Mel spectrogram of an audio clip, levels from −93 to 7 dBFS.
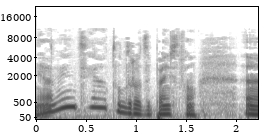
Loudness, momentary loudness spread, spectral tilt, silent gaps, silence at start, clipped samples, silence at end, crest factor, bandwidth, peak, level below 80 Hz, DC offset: -27 LUFS; 8 LU; -7.5 dB/octave; none; 0 s; under 0.1%; 0 s; 14 dB; 10.5 kHz; -10 dBFS; -42 dBFS; under 0.1%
